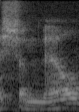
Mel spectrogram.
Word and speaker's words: Chanel: Today I'm actually going to cream contour with the Chanel Soleil de Tan, the Chanel, that's how you pronounce it.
